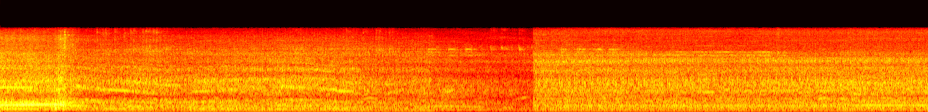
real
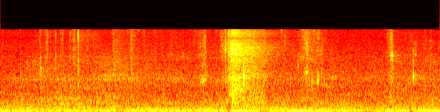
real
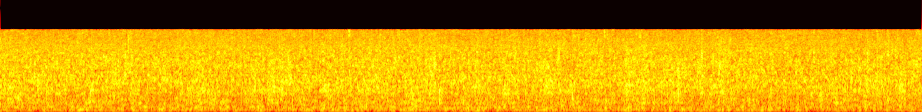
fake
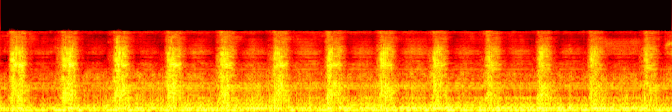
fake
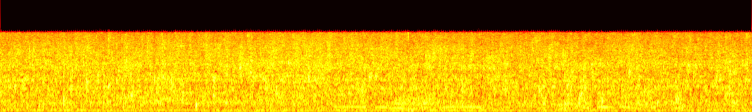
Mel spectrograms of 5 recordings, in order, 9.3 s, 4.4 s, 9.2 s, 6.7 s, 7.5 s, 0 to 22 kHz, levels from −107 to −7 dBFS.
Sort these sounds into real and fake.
real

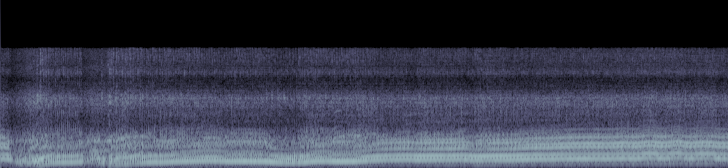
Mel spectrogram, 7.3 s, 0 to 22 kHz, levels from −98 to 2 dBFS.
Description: real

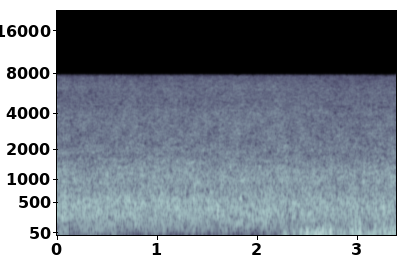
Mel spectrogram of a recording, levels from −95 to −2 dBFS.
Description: real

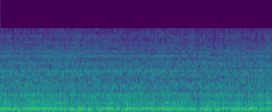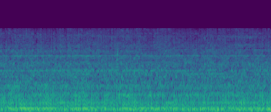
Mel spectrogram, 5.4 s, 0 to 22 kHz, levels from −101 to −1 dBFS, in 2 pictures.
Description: fake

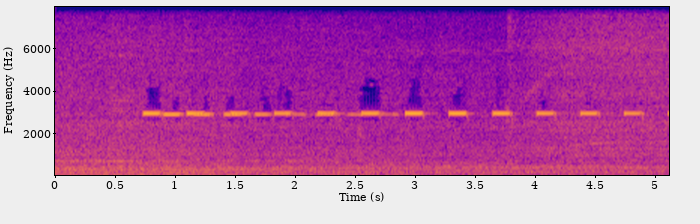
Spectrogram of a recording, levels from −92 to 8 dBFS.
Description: real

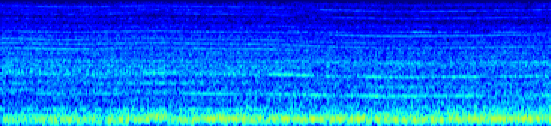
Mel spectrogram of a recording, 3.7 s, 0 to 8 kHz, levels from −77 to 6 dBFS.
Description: real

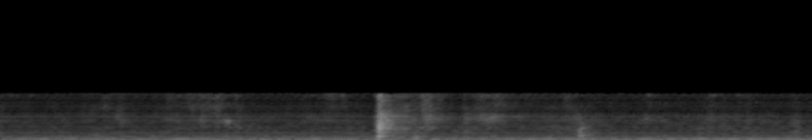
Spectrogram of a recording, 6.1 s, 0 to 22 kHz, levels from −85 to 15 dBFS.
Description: fake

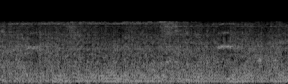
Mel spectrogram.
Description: fake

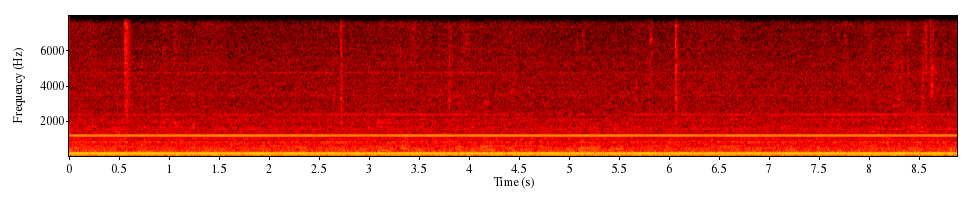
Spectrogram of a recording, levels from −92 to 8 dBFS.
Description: real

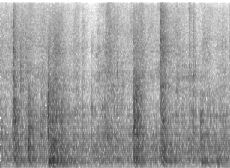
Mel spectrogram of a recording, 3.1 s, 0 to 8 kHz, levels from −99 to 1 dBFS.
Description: real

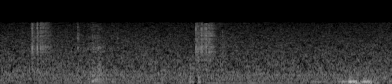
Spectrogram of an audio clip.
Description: real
